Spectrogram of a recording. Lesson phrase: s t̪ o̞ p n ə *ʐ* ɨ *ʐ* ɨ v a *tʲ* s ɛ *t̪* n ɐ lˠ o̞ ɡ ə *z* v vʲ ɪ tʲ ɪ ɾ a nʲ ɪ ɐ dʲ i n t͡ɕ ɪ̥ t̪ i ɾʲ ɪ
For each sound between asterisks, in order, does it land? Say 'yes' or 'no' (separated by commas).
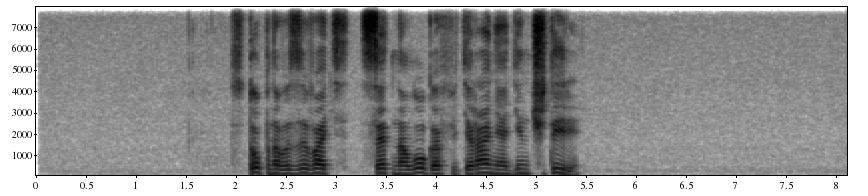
no, no, yes, yes, no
